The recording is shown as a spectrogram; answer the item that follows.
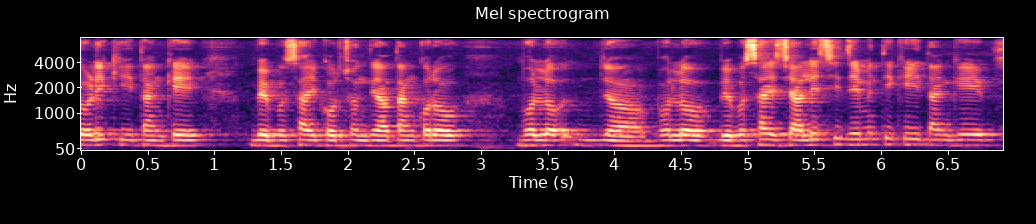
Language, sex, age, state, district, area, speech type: Odia, male, 18-30, Odisha, Rayagada, rural, spontaneous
